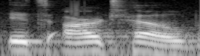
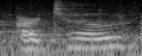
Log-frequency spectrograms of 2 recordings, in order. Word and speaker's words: Arthaud: It's Arthaud, but it's spelled A-R-T-H-A-U-D. It's French. – Arthaud? – Arthaud is how a French person would say it, but I don't, it doesn't matter.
